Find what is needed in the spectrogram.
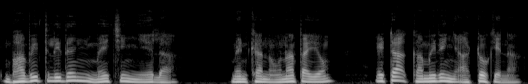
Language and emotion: Santali, sad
